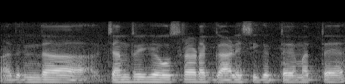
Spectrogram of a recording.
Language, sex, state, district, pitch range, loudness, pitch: Kannada, male, Karnataka, Shimoga, 105-110 Hz, -16 LUFS, 110 Hz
